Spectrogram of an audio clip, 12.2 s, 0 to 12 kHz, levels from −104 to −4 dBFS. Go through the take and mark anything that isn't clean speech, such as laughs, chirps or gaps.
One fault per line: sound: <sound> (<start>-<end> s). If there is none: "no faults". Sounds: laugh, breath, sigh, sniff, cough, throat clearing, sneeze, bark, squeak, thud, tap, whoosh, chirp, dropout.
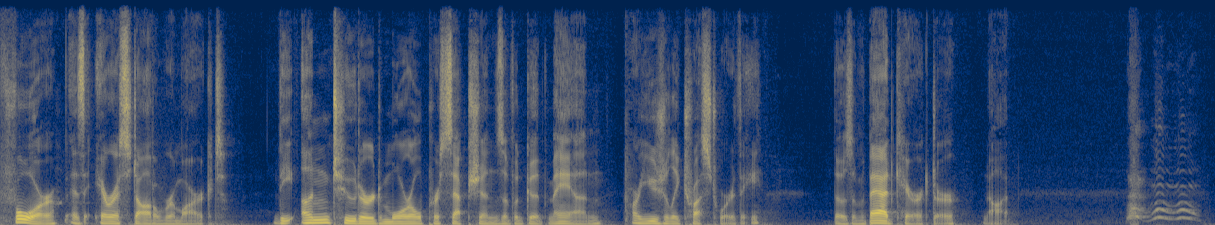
sound: bark (11.3-12.0 s)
